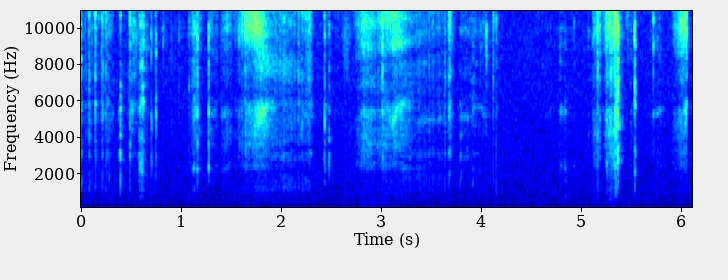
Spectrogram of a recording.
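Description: A metal knife carves layered slices off a small, solid pressed baking soda block held in bare fingers. The result is a string of quiet, crisp, bright scrapes and crumbly rasps, each dying away almost at once, with a louder cluster of cuts near the end.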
